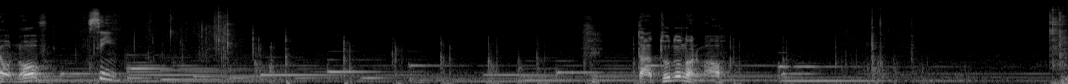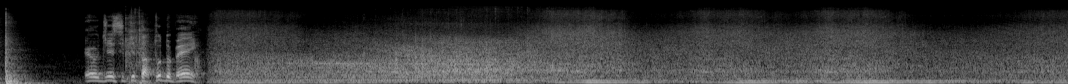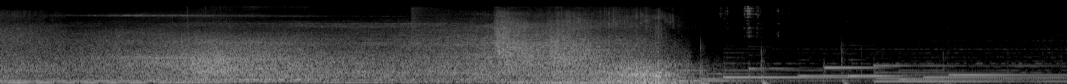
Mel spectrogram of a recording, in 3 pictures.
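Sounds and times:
vehicles driving past: 12.8 - 28.6.

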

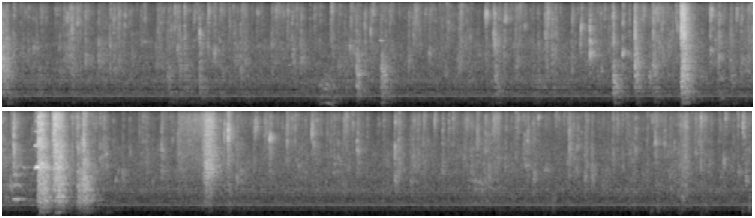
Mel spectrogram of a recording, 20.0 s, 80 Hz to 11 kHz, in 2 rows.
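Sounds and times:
clicks and clatter of hands working: 8.1 - 11.4.

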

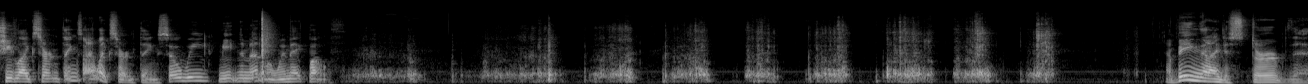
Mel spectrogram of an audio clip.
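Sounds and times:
plastic lid scraping on glass jar: 3.5 - 10.6.

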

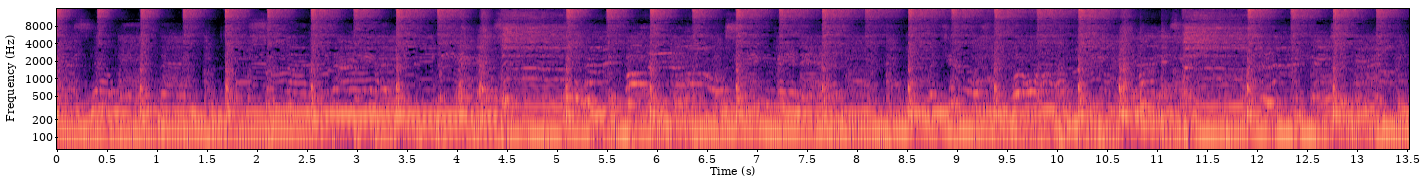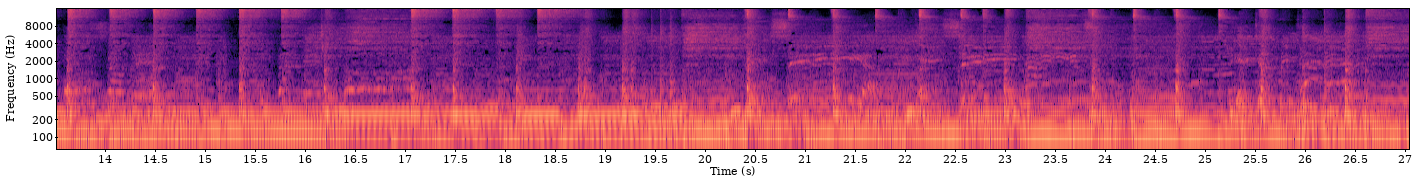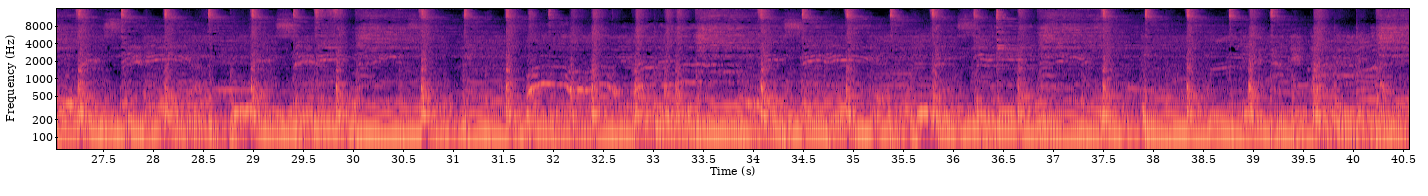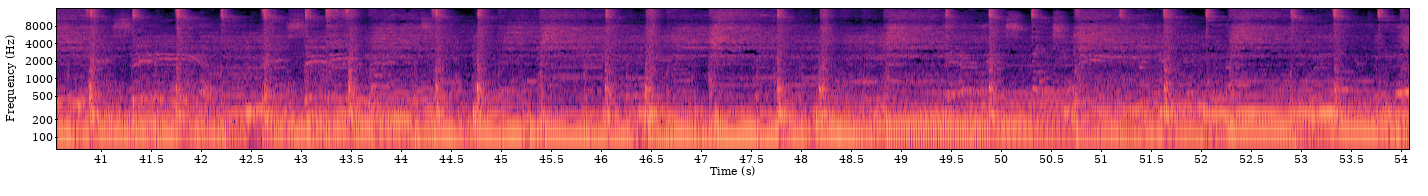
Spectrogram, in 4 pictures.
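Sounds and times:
distorted electric guitar: 0.0 - 54.0
drum kit with cymbals and snare: 0.0 - 54.0
electric bass: 0.0 - 54.0.

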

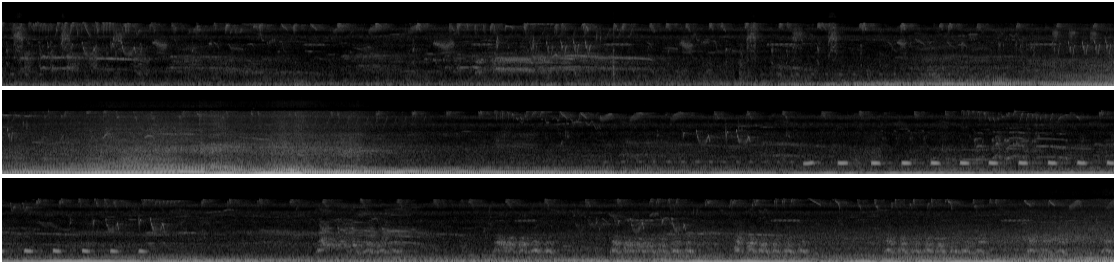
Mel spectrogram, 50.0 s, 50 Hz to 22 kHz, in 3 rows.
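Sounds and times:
roosters crowing: 0.0 - 4.0, 5.0 - 10.4, 23.6 - 50.0
birds chirping: 22.8 - 50.0.

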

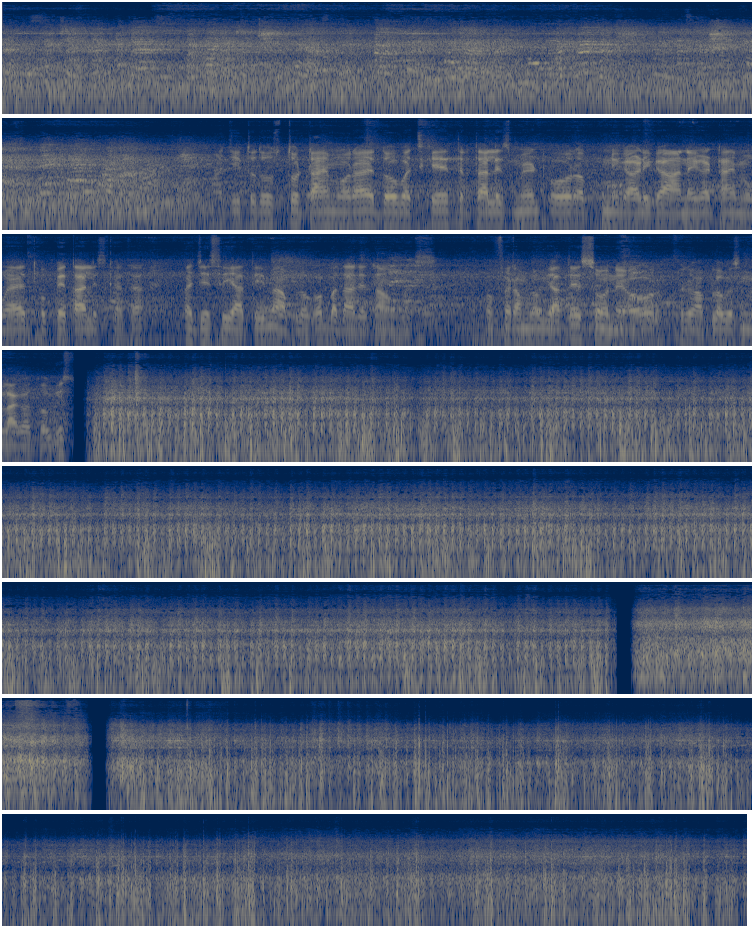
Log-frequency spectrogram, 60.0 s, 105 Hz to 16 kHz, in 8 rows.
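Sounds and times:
train wheels rumbling on rails: 23.3 - 59.9.

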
